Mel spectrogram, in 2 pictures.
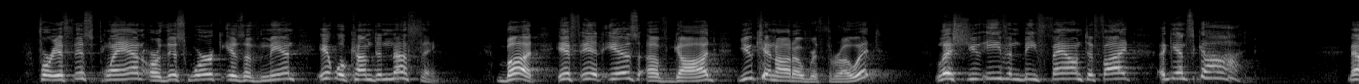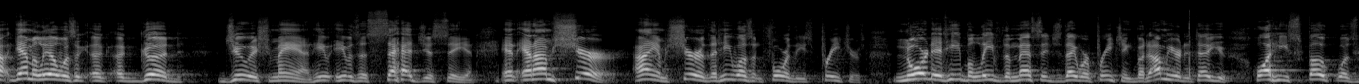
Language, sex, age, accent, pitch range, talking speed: English, male, 50-69, American, 180-245 Hz, 175 wpm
